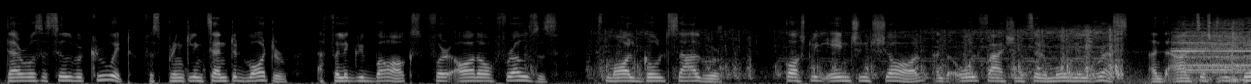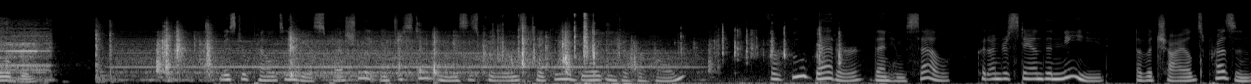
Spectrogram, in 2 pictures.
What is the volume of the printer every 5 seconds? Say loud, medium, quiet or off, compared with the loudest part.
off, quiet, loud, loud, off.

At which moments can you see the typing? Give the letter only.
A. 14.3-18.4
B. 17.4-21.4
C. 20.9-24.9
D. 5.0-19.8
B.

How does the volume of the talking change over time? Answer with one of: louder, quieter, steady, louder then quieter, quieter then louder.
steady.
